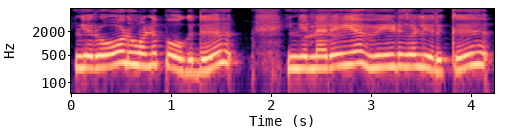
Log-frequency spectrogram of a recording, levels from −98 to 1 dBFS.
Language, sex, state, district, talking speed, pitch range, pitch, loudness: Tamil, female, Tamil Nadu, Nilgiris, 115 wpm, 235-285 Hz, 255 Hz, -11 LUFS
